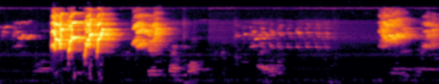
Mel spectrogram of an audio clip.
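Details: Loud lovebird chatter from a lure track meant to get even lazy birds to respond: a dense, rapid rasping burst, a shorter scratchy follow-up, faint squeaks, then a softer buzzy phrase.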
